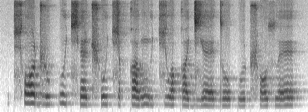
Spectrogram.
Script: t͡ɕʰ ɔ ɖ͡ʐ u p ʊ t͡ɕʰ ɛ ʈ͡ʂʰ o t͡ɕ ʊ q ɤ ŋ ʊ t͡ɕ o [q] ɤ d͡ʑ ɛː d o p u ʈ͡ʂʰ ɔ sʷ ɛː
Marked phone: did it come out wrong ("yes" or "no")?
no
